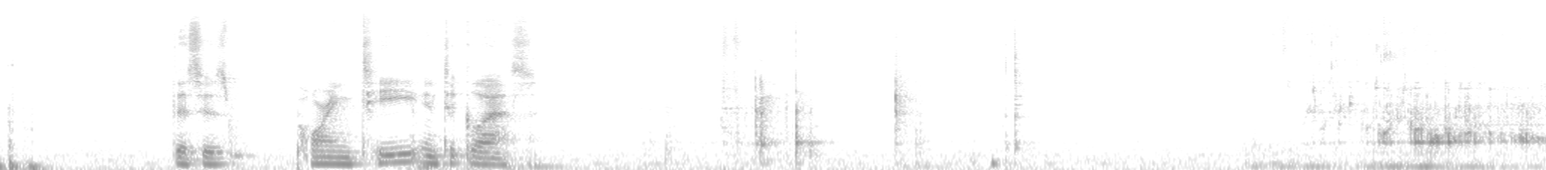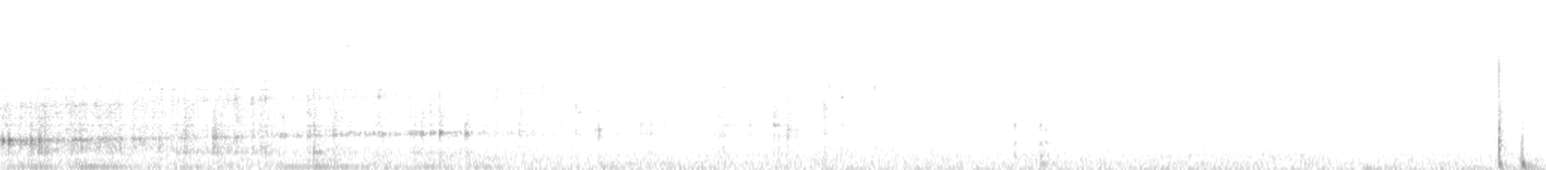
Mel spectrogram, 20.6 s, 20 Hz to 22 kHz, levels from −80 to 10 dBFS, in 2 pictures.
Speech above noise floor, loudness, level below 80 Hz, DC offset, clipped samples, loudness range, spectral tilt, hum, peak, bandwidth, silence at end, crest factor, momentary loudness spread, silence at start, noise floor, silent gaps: 26 dB; -51 LUFS; -66 dBFS; under 0.1%; under 0.1%; 21 LU; -4.5 dB/octave; none; -28 dBFS; 16 kHz; 0 s; 26 dB; 23 LU; 0 s; -72 dBFS; none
